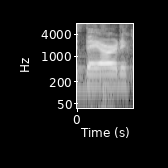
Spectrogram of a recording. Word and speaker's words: Beartic: this pokemon's name but in my eyes it's bayardic which you'll notice the name of the team i emphasize the bay i know it's spelt b-e-a but this is how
